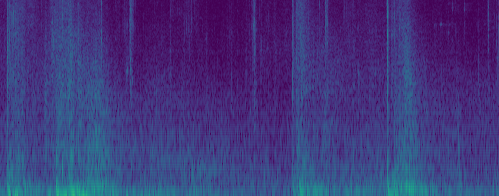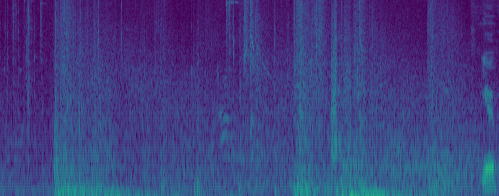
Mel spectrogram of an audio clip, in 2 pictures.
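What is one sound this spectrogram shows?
A bolt-action rifle fires sharp shots.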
